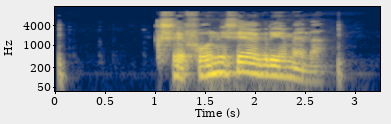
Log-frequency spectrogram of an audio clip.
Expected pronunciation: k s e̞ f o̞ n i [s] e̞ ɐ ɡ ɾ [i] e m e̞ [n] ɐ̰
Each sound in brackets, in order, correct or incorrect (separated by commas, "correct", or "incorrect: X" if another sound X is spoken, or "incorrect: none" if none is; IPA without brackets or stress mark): correct, correct, correct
